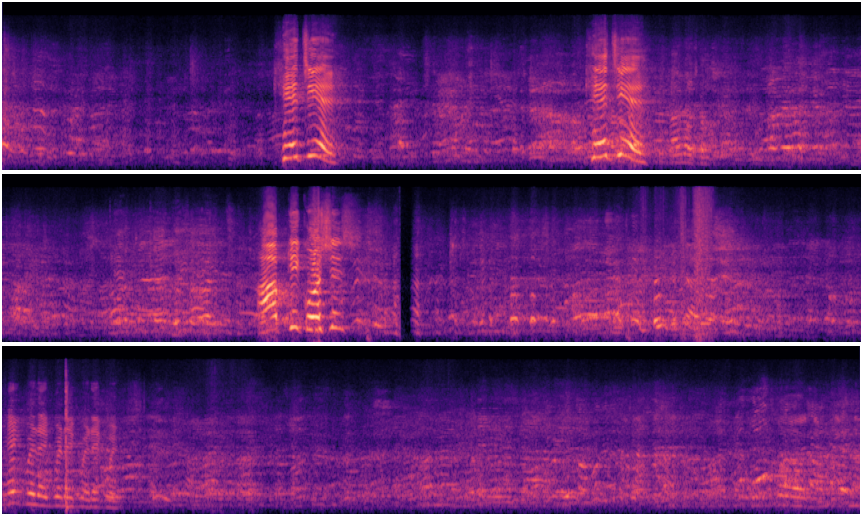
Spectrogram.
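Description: Young men chatter and laugh nearby.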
